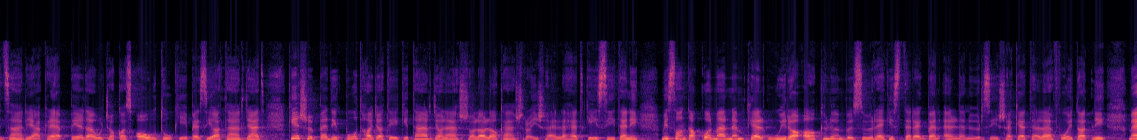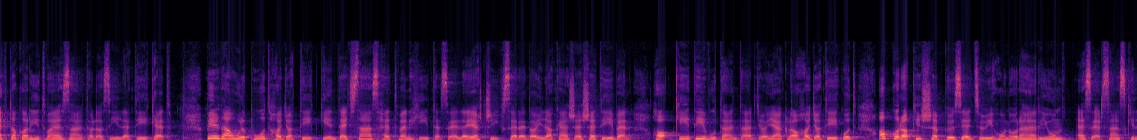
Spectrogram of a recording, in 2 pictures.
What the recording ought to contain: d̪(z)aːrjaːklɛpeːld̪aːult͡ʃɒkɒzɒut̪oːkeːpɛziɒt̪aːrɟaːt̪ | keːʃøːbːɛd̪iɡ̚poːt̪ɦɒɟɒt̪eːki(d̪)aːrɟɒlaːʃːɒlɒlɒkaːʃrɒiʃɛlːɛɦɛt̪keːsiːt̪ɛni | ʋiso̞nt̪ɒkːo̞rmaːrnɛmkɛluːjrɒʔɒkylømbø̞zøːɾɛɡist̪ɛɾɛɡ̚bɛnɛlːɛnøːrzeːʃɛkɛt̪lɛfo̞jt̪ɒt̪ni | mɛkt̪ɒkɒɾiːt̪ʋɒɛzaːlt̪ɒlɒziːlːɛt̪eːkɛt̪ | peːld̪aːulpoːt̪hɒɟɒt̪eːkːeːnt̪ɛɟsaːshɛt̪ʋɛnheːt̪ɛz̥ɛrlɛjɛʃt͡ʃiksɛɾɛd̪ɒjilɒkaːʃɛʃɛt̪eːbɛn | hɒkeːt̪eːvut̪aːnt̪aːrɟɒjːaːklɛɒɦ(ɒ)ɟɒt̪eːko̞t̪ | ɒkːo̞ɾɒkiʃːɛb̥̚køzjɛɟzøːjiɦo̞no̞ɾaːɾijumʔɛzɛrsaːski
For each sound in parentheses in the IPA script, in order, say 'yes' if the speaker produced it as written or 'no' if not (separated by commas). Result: yes, no, yes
